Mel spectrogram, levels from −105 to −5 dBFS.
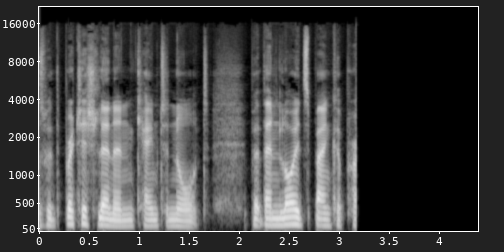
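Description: A speech recording with a cut-off end: at 3.17 s the sound stops mid-sound because the final buffers were never written, leaving digital silence to the end. On a waveform the trace drops abruptly to a flat line, and a spectrogram shows energy ending in a vertical edge with no decay tail.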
